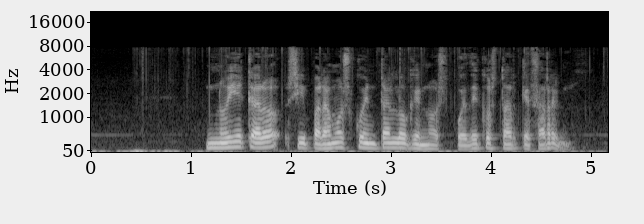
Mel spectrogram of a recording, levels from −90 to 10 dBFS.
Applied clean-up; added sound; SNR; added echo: none; Crackle; 17 dB; none.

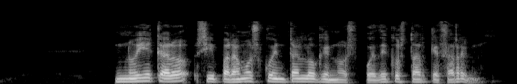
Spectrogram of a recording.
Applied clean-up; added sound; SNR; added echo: none; none; none; none.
